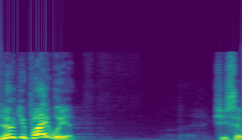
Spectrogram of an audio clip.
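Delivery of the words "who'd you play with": gentle dad question. Retold or imitated. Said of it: "I said".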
